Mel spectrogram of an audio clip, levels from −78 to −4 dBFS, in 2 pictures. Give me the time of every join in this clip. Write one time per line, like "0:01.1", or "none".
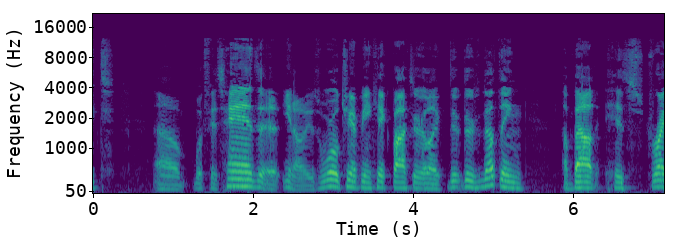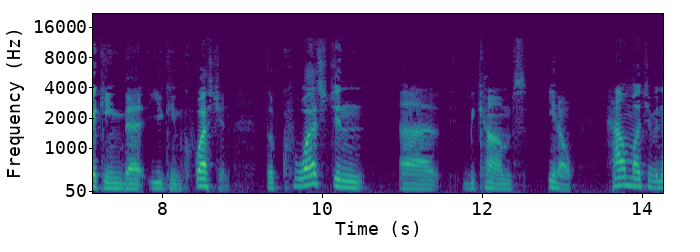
none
